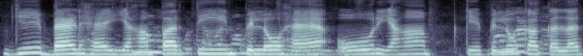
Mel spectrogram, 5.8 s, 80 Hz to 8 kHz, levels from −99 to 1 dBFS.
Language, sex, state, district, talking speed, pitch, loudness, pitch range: Hindi, female, Bihar, West Champaran, 155 wpm, 210 Hz, -16 LUFS, 195-220 Hz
